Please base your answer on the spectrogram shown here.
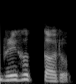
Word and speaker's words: বৃহত্তর: আবার তর শব্দের শেষে যদি তর বা তম তর এবং ত ম থাকে তাহলেও আমরা শেষে ওকার দিয়ে উচ্চারণ করব, যেমন বৃহত্তর, ক্ষুদ্রতর।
